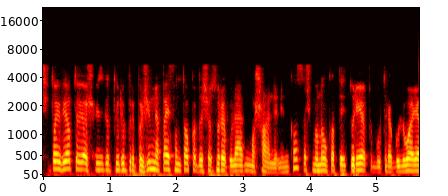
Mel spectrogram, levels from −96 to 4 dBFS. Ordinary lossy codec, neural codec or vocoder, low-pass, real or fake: MP3, 48 kbps; codec, 16 kHz, 2 kbps, X-Codec, HuBERT features, trained on balanced general audio; 5.4 kHz; fake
